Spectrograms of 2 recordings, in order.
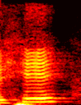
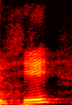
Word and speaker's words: ה: Le fait de prononcer le He, c'est AH ou A.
